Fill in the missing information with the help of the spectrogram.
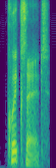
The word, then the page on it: quickset: British English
